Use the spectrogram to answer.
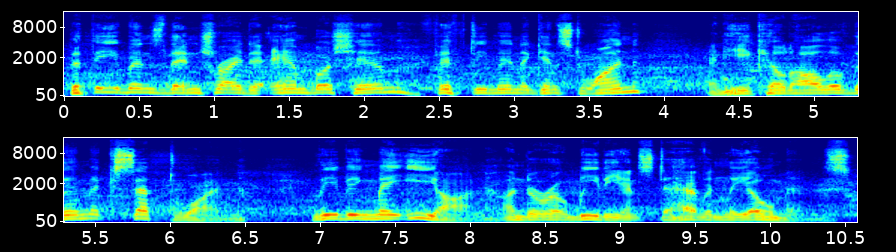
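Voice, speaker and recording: A man's voice: medium pitch, animated, measured pace, voice pushed up. Man acting a haughty warrior king, declaiming over noise. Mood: scornful, taunting. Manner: declamatory, rhetorical. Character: haughty commanding Greek warlord king, scolding and grandiose. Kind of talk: audio drama epic acting.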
